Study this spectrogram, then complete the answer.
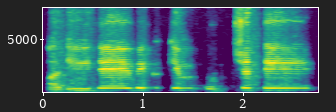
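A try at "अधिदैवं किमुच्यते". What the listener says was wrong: Daivam. Daivam. It's not Devam. Daivam. Kimuchate. Don't read English. Don't read English at all. Don't look at that English. At least read that Balaram, Devanagari font. Kimuchate. Prabhupada did not break there.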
